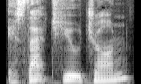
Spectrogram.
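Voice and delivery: high female voice answering from a distance; high, lightly acted call; woman calling back. A narrator's reading. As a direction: pitch it well up, a hopeful question. Hidden woman replies from afar.

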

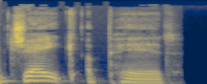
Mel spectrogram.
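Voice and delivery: ordinary delivery

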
